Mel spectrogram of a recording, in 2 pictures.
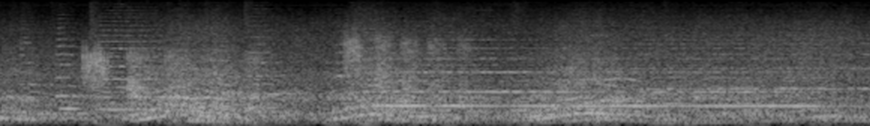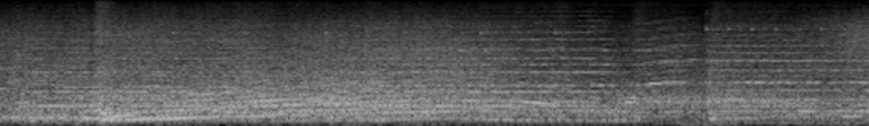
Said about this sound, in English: Autobots, start your engines! Ready, Prime. Let's roll.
